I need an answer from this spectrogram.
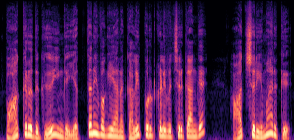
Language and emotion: Tamil, surprised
